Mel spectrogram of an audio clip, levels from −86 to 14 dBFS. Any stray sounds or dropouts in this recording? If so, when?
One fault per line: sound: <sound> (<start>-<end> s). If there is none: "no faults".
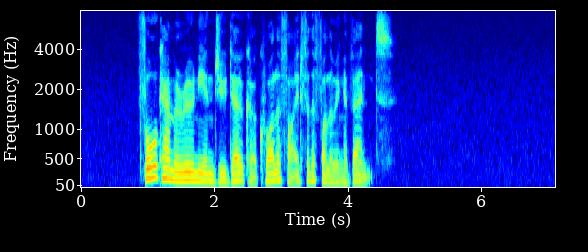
no faults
